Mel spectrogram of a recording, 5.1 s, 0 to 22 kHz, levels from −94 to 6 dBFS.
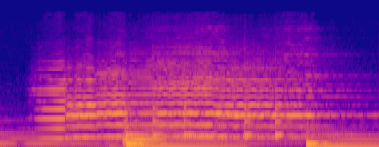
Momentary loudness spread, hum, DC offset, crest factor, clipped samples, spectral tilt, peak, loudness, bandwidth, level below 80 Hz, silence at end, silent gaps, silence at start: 14 LU; none; under 0.1%; 16 dB; under 0.1%; -7.5 dB/octave; -8 dBFS; -24 LUFS; 11 kHz; -34 dBFS; 0 s; none; 0 s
